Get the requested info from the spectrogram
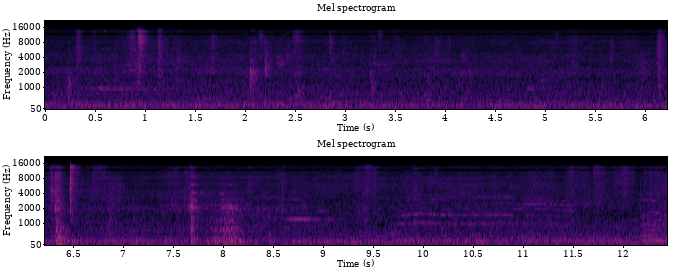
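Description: Steady low hum of a hospital room, with a sharp knock about six seconds in, a softer knock near eight seconds, and faint distant voices near the end.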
